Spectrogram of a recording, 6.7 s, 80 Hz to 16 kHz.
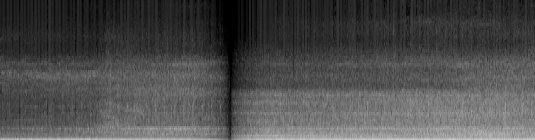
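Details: A-reg Mk2 Vauxhall Cavalier with turbocharged C20LET engine, idling after a donor V-belt alternator was fitted to replace a dead one, now charging 13.6–13.7 V: smooth deep even idle, brief dip, then steady hum; normal idle.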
